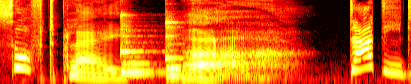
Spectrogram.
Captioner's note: sighs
